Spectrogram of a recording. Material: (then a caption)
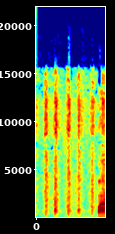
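Cardboard. Box 1 of a sealed Blokees Saint Seiya blind box, a cardboard box holding three plastic bags of figure parts pressed tightly inside, is shaken. Several short, soft, muffled taps in the midrange are heard, ending with a slightly longer and louder rustle. The box is tightly packed with very little loose space, so the parts barely make a sound, which is normal.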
